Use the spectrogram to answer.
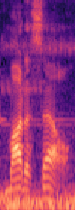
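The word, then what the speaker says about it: Mazatzal: of the central arizona montessori is pronounced mata cell oh okay this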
